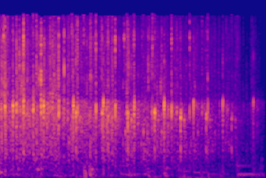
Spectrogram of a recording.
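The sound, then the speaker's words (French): An audience claps steadily together for the speaker at the close of a conference, a dense, lively patter of many hands that holds for a few seconds and then begins to thin out near the end. “On applaudit Yann.”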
